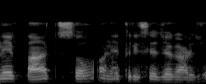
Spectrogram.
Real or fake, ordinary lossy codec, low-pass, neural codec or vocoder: fake; none; 7.2 kHz; vocoder, 44.1 kHz, 128 mel bands, Pupu-Vocoder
